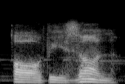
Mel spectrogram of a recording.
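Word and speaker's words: آویزان: Was, it with the beginning of the second syllable. Avaz means song. Okay. Now, A, V, zon. Avizon, something which is hanging on a plate, dangling.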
